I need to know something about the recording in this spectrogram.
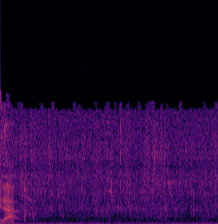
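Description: A pause in a man's speech: the end of a word right at the start, then only a faint steady background hiss with a low hum.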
